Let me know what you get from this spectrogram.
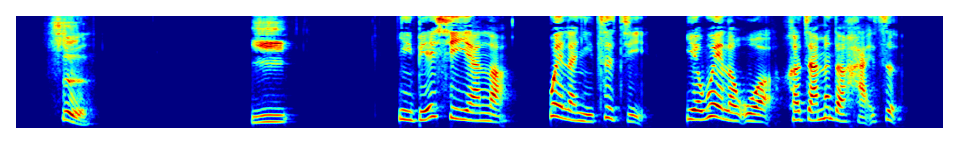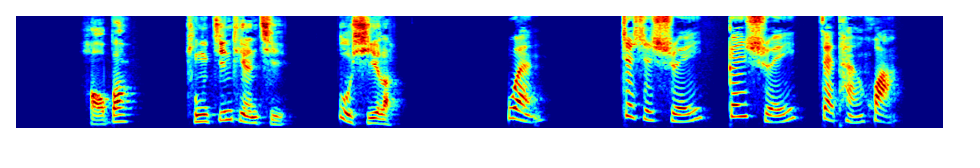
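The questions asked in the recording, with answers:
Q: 问,这是谁跟谁在谈话?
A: 夫妻(丈夫和妻子)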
